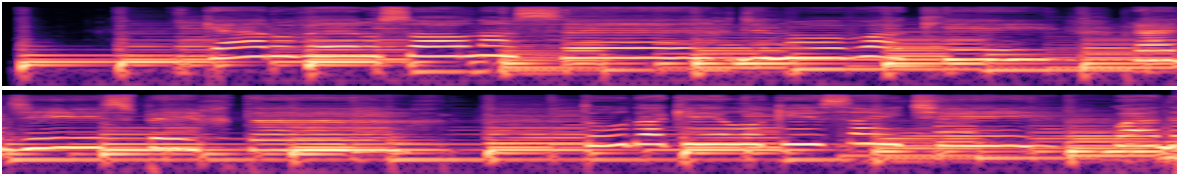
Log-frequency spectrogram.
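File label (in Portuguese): telemensagem saudades romanticas, male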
